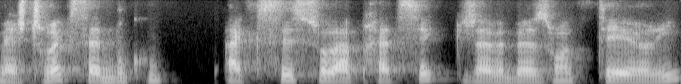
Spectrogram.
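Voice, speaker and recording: This voice has a dark, mellow tone and ordinary pitch variation. It moves at a moderate pace over a quiet background. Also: man. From New Brunswick, Canada (First Nation, Madawaska). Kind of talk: interview. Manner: hesitant, many fillers.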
